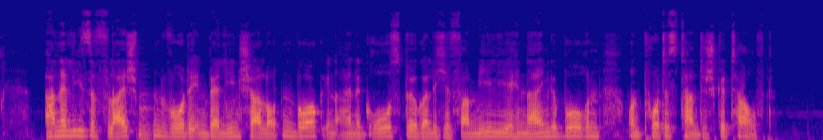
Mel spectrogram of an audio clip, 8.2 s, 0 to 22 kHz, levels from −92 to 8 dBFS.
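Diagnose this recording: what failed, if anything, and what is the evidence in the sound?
A frame-based processing stage has an overlap-add ripple running through the whole of the speech. The level pulses by about 11 dB at around 50 Hz, giving a rough, buzzy tremolo that never lets up. The analysis windows are being added back with an overlap whose gains do not sum flat, so every frame boundary dips. A network or buffer fault would come and go at irregular moments. This one is perfectly periodic at the frame rate.

At 1.41 to 1.54 s, just before "wurde in", the Bluetooth link drops about 0.13 s of audio as lost LE Audio frames, which fits roughly seventeen 7.5 ms LC3 frames. Instead of a hard gap or a click, the decoder's concealment repeats the last spectrum with randomised phase. The speech smears into a hissy, pitchless wash that sinks in level toward the end of the loss. Plain silence or a stutter of repeated audio would point to a different concealment scheme. 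The light lossy coding elsewhere in the clip is a separate matter and leaves only faint traces.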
